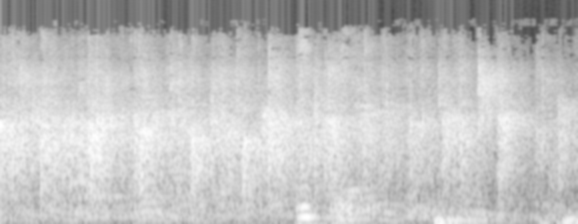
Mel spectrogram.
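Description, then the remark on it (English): An audience claps together to thank God in a steady, dense wash of applause, with a low murmur of voices underneath. “Would you clap your hands just for a moment and thank God for that understanding?”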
